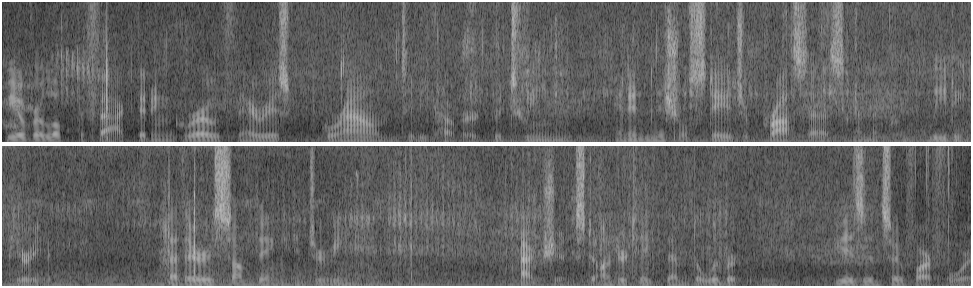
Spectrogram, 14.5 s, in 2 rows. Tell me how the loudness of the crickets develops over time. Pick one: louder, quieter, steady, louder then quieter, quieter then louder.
louder then quieter.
